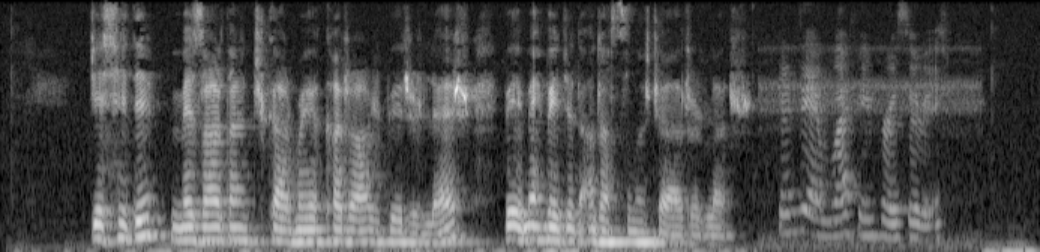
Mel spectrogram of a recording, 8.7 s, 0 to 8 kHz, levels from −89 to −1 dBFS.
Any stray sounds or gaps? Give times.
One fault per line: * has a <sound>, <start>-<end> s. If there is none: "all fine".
* has a laugh, 6.5-8.0 s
